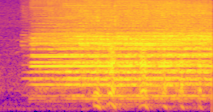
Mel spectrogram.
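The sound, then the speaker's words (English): A horn honk sound effect blares as one steady, sustained tone that starts abruptly after a short silence and holds at an even loudness to the end, with a low voice faintly audible beneath it. “That deserves a honk.”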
